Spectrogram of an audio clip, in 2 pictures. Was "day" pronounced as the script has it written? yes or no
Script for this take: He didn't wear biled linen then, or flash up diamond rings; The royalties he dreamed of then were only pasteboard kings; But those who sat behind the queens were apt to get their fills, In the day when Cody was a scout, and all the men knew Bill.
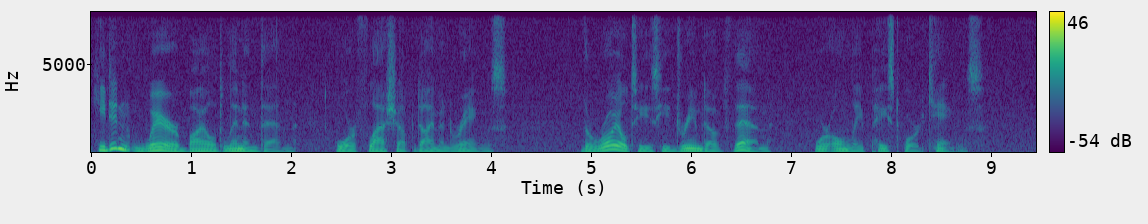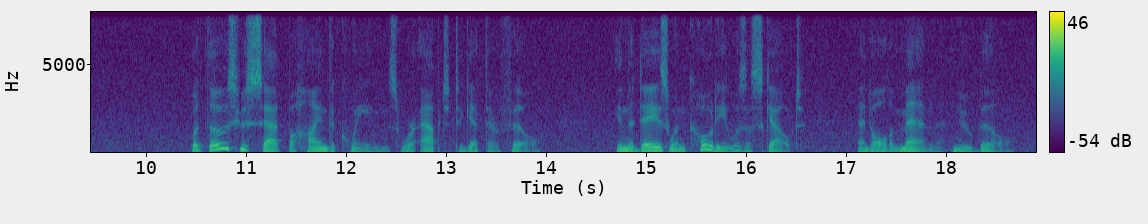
no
